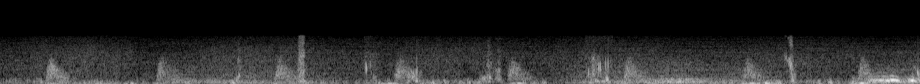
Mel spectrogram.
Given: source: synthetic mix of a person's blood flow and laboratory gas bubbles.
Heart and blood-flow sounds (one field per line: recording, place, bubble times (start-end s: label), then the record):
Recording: Doppler ultrasound of blood flow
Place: subclavian vein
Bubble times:
2.37-2.42 s: bubbles
2.96-3.08 s: bubbles
3.63-3.78 s: bubbles
4.06-4.22 s: bubbles
4.79-5.02 s: bubbles
5.85-6.12 s: bubbles
7.84-7.97 s: bubbles
9.13-9.21 s: bubbles
From the record:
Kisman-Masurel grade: 122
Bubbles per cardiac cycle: 1 to 2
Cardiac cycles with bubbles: 10 to 50%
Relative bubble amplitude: moderate (0.250 to 0.450)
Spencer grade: 2 (many but less than half of the cardiac periods contain bubble signals, singularly or in groups)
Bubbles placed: anywhere in the cardiac cycle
